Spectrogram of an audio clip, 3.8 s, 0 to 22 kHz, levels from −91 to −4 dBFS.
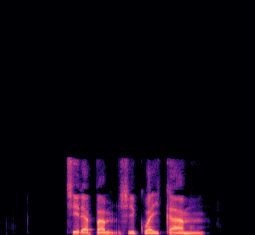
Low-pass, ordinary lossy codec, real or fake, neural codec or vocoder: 7.2 kHz; MP3, 48 kbps; fake; codec, 24 kHz, 1.2 kbps, DualCodec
